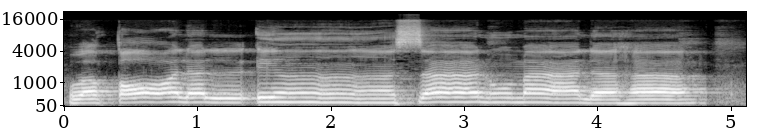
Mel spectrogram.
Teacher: ما لہا میں میم پر بھی الف مدہ ہے اور آخر میں ہا پر بھی الف مدہ ہے، دونوں میں ایک ایک الف کے برابر تاخیر کریں گے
